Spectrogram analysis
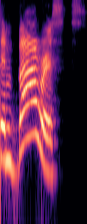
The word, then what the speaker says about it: embarrassed: I was embarrassed. The ed sounds like a T.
